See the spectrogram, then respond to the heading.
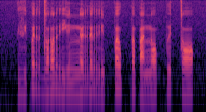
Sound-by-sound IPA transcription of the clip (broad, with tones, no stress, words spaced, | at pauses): vʲə˨pə˦r dɔ˧ɾɔ˦rji˨nːœ˧r ɾə˦ri˨ pːɐ˦ʊ̯pːɐ˧pa˨ nɔ˧pːɨ˦tːɔ˦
